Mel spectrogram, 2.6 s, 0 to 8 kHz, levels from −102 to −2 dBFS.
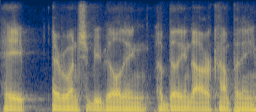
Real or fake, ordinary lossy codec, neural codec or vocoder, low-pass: real; Opus, 32 kbps; none; 7.2 kHz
